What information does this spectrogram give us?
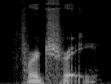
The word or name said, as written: fir tree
